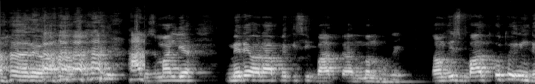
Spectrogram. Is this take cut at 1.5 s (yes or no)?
yes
